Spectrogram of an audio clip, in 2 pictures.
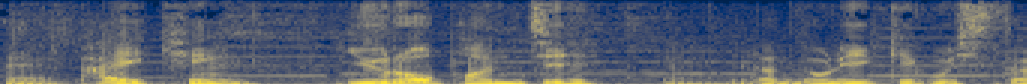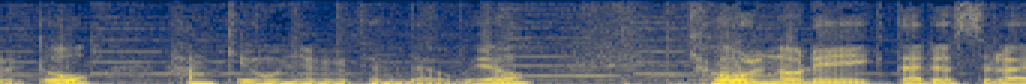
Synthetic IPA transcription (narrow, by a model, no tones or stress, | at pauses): ne̞̰paikʰiŋ | juɾopʌnd͡ʑi | jḛḭɾʌnːoɾiːk͈iɡoɕʰi̥sʰʌɭdo | hamk͈e̞uɲʌŋidwe̞nda̰ɡojo | kjʌuɭnoɾikidaɾjʌs͈ɯɾɯɭa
